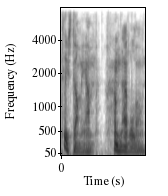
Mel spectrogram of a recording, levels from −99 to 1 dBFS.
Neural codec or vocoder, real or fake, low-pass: none; real; 7.2 kHz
